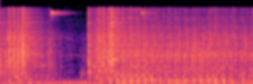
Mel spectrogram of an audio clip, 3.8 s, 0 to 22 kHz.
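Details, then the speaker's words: 1972 Sears Roper mini bike, Tecumseh HS50 5 hp flathead, first start after sitting, lit off with starting fluid: quick, even single-cylinder thump, steady and smooth with the choke on, no smoke; running on gas. "Dude, it's purring. That was with the choke on."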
